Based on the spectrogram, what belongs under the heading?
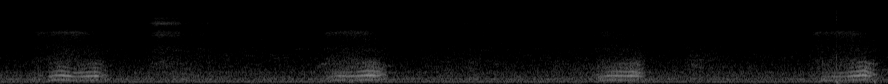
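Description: Soft, irregular snoring breaths with voiced moaning sounds on several of them, roughly 23 per minute, during sleep.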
